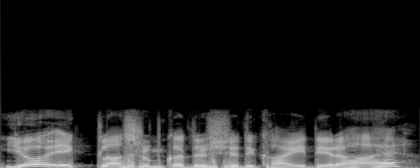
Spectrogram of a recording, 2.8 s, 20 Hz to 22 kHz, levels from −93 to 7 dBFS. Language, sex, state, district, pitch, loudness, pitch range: Hindi, male, Jharkhand, Ranchi, 180 Hz, -14 LUFS, 160-220 Hz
